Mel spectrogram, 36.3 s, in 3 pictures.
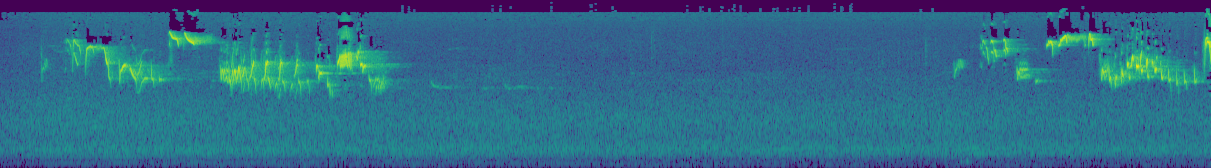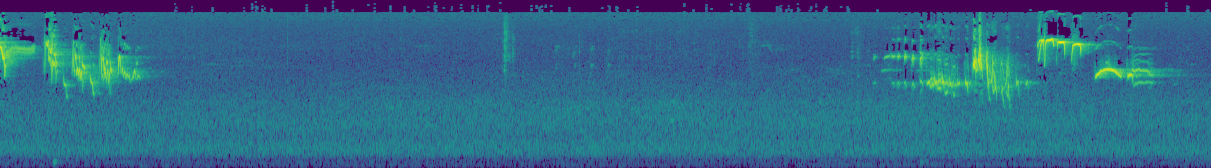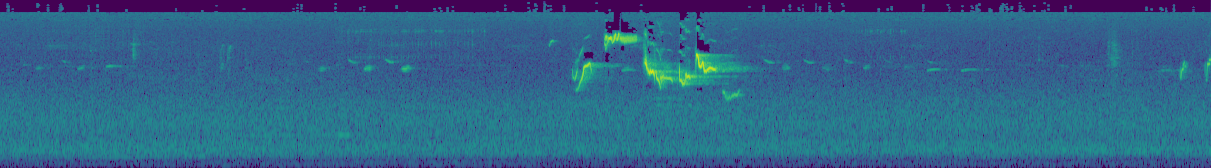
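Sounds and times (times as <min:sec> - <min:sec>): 
European robin singing: 0:00.4 - 0:05.6, 0:09.5 - 0:13.8, 0:19.7 - 0:25.8, 0:29.7 - 0:34.2.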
